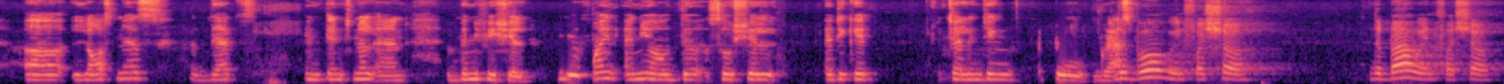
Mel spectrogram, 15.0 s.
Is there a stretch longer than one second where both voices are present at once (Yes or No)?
No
